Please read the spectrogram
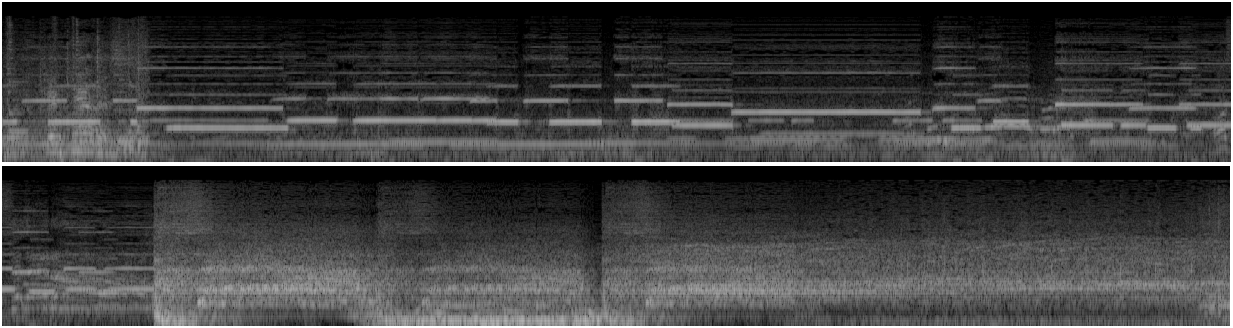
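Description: A tinkly street barrel organ tune in clear held notes stepping up and down, for about the first ten seconds. Then the sound changes abruptly to loud, busy street noise with voices.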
